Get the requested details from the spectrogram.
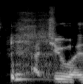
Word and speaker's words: Achiuwa: Alphonse Precious Achiuwa. Is that how you pronounce his name, by the way? – That's how we had Alf pronouncing it the other day on the pod, yeah.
